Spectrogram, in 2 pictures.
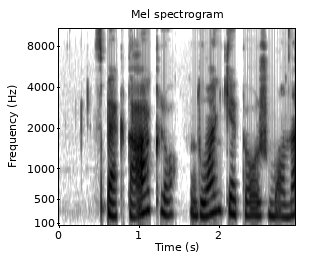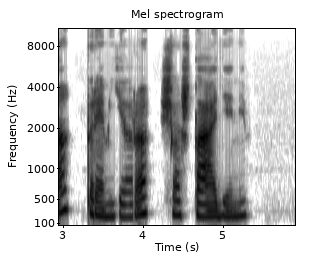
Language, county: Lithuanian, Telšiai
